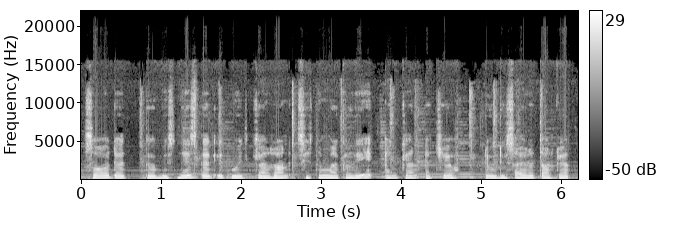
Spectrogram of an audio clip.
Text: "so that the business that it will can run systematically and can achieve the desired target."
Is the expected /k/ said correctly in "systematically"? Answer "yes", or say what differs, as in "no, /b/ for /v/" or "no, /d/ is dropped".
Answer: no, /k/ is dropped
